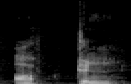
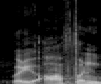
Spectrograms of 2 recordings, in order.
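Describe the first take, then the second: First: "often" as OFF-ten; two clear parts in "often": off-ten; T sounded. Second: "often" as OFF-en; silent T. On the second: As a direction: say "often" with the T dropped. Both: Shown as a demonstration. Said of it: "this mistake by saying often".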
